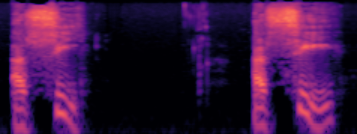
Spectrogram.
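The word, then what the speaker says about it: así: that way which is a ci which is spelled as si and it has an accent over the i.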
